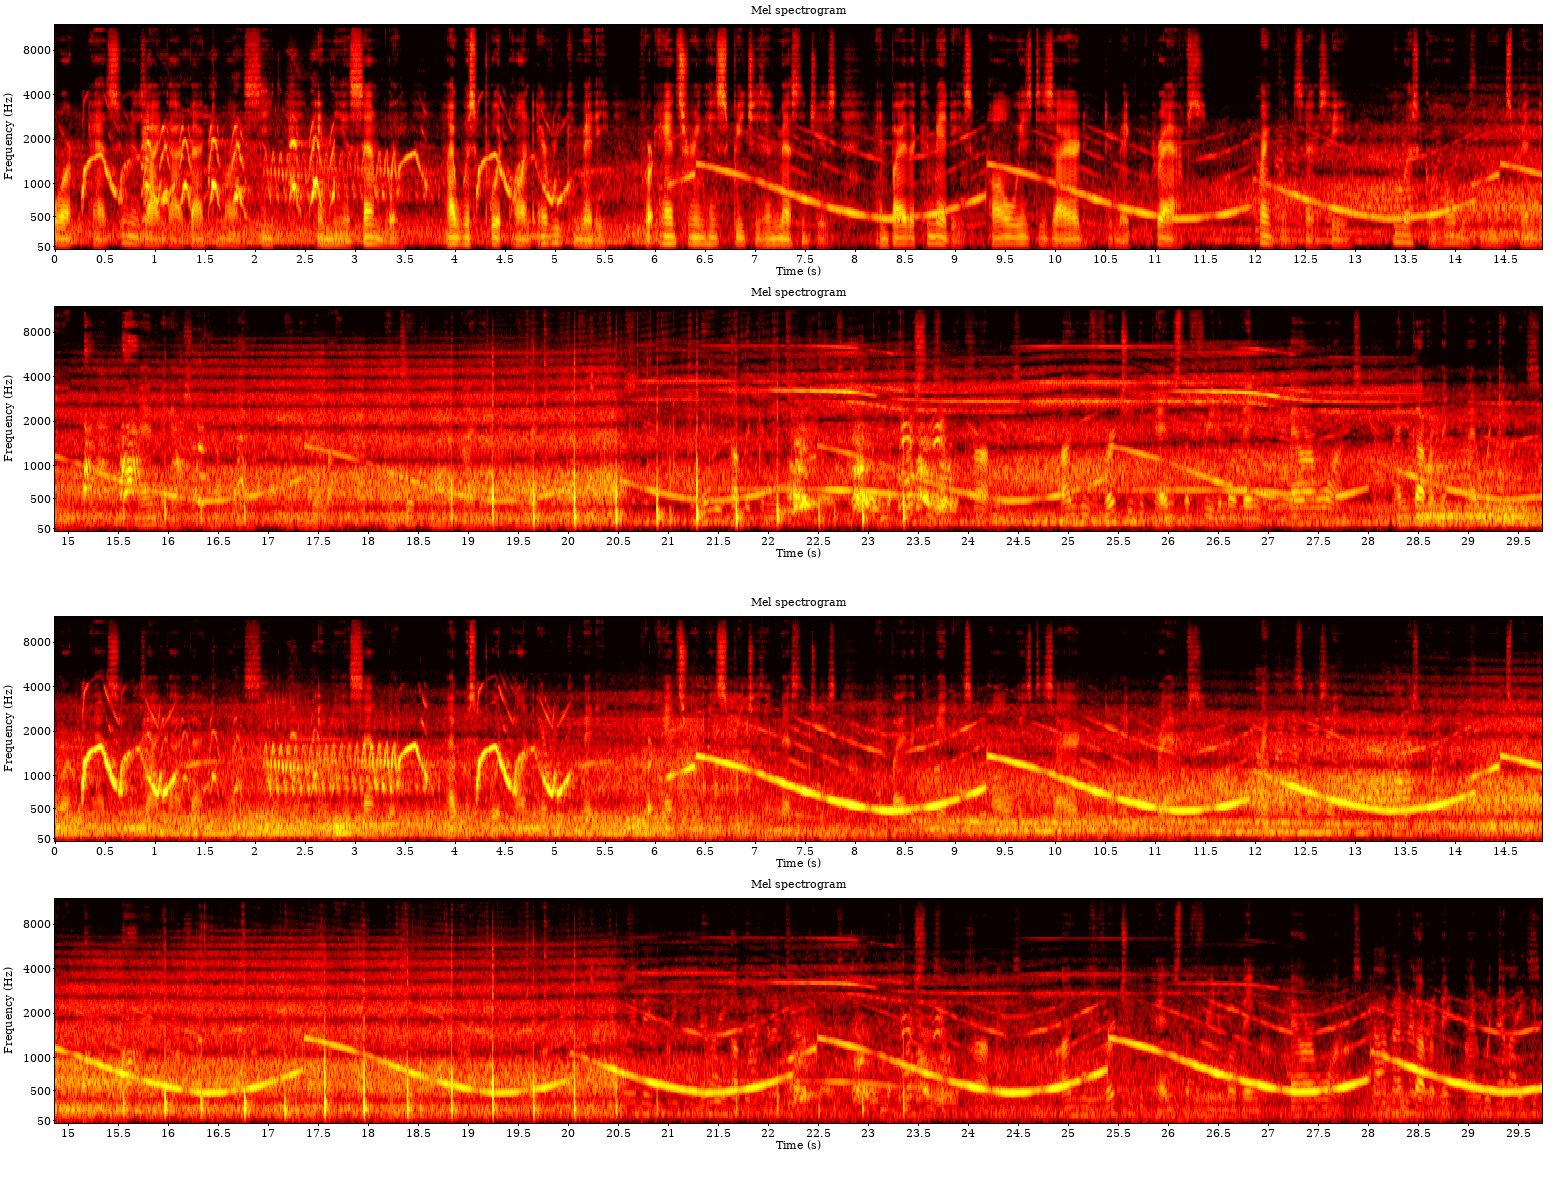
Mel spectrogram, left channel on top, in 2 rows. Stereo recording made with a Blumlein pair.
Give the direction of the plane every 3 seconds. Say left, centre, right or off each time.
right, right, right, right, right, centre, centre, left, left, left.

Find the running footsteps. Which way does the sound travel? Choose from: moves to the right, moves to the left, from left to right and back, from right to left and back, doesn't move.
moves to the left.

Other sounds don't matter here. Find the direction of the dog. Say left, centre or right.
left.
